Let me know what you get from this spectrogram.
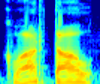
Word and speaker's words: квартал: Во всех остальных квартал, овал, либерал и так далее и тому подобное ударение будет ставиться только на последний слог.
